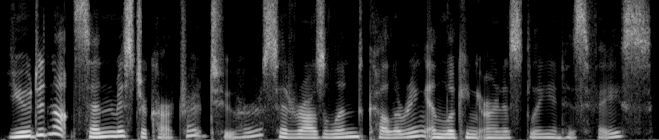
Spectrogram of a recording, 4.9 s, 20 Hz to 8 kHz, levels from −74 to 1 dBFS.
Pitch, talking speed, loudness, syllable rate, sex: 220 Hz, 205 wpm, -19 LUFS, 5.2 syllables/s, female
